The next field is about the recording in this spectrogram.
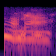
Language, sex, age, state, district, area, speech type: Telugu, female, 30-45, Telangana, Warangal, rural, conversation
